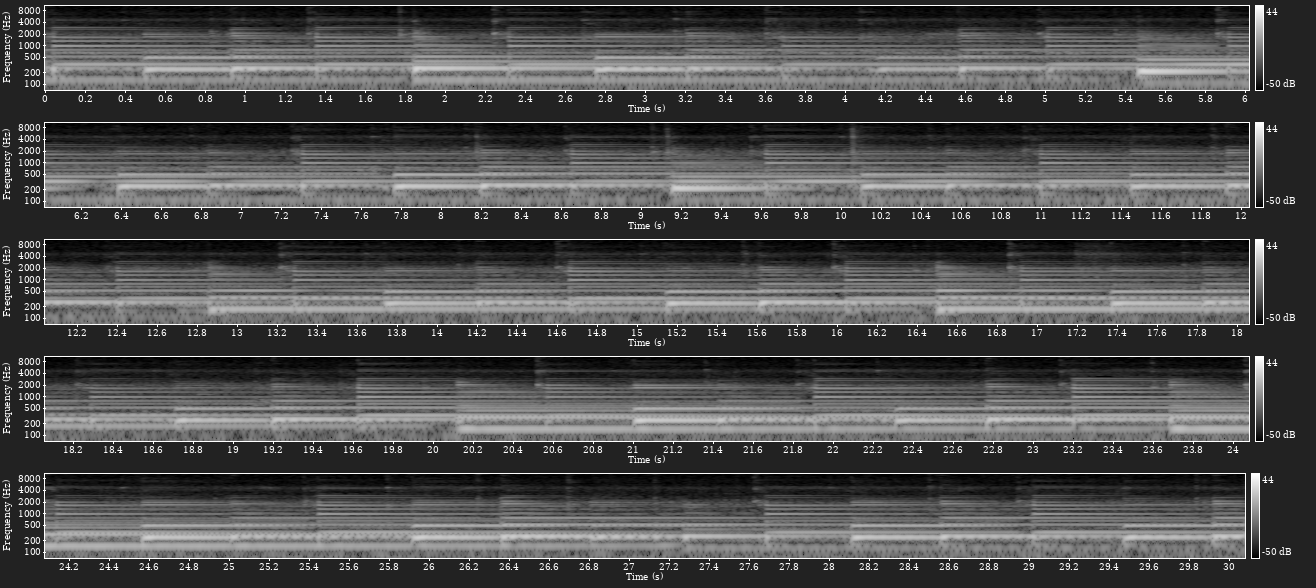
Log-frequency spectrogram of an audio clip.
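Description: Background music: an acoustic guitar picking chords, with plucked notes in a steady rhythm and the bass note changing every few seconds.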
